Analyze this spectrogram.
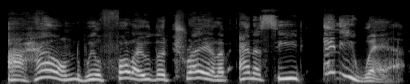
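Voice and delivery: slow, high, loud group shout; children screaming. A narrator's reading. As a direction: scream it out together in realisation. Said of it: "screamed the children".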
